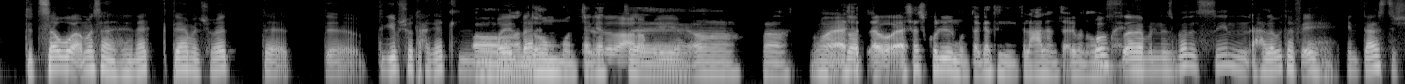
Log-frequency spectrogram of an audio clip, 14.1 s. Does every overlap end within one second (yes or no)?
no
